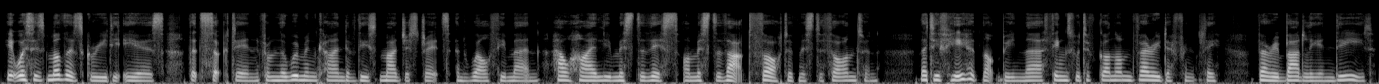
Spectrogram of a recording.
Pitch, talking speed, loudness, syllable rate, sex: 180 Hz, 200 wpm, -20 LUFS, 5.4 syllables/s, female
